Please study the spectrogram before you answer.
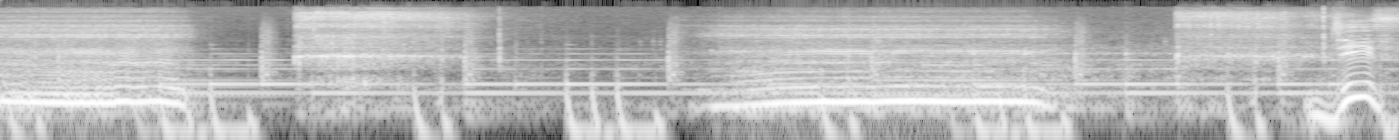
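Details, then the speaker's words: Heavy snoring: loud, harsh buzzing snores on two long breaths with a steady tone and music underneath. "noites barulhentas e mal dormidas duas horas da manhã e não parou de rolar de ficar conosco mesmo time mandando um com o outro o cara é um sinal de alerta para a saúde e de perigo para o casamento"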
